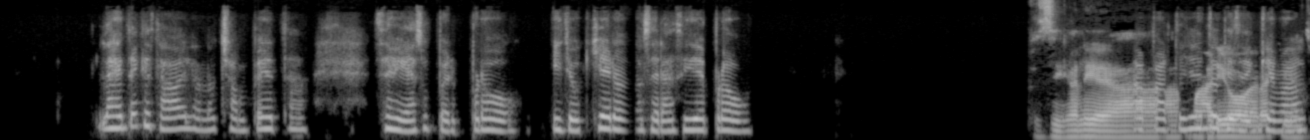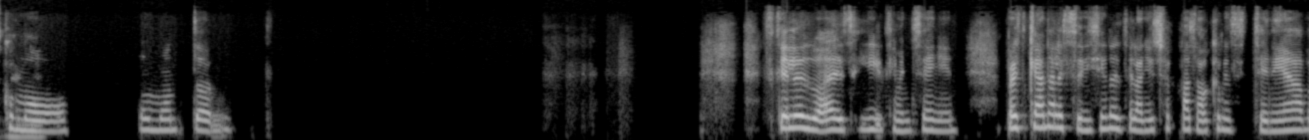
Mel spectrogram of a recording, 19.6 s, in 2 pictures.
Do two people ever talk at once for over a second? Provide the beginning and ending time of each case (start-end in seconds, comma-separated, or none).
8.5-10.2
